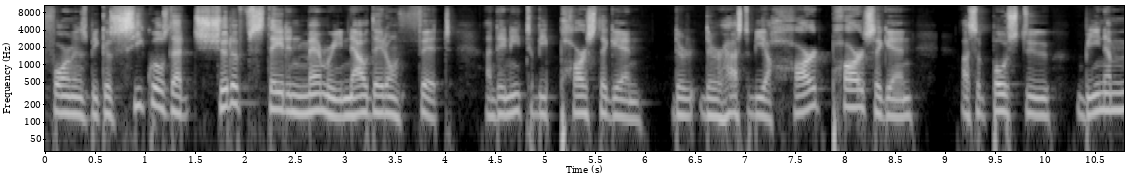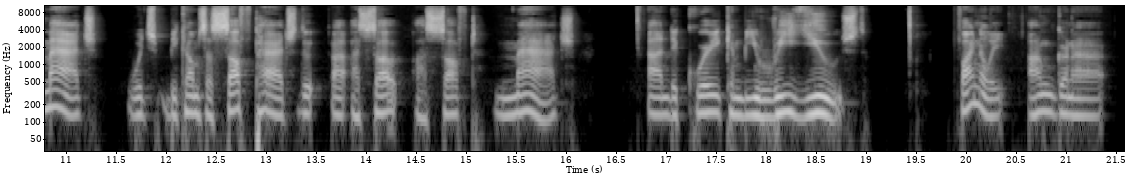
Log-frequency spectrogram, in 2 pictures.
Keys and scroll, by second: 20.6 super+Tab.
